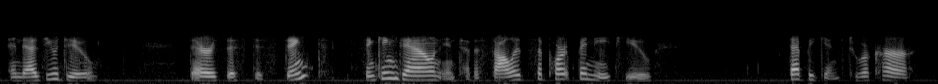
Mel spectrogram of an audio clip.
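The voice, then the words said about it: Calm hypnotist-style voice. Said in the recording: “put on my hypnosis voice”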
